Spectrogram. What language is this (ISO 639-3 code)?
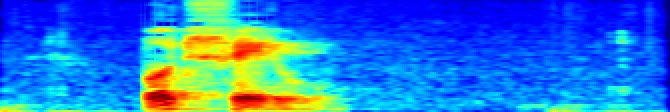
cat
